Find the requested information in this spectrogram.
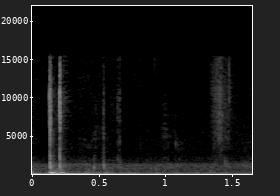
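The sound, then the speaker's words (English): Brief, quiet burst of typing on a computer keyboard: a few quick clicks at the start, then faint scattered taps. “Let me write it in chat so nobody fucking forgets.”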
